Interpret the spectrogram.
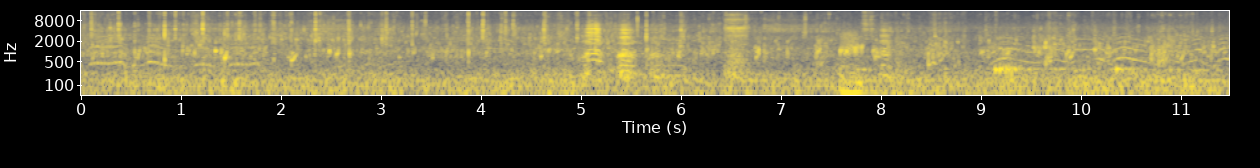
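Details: Colony of king penguins standing in a glacial river at Gold Harbour, South Georgia: many overlapping wavering, trumpeting calls from numerous birds, set against loud rushing, splashing water.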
